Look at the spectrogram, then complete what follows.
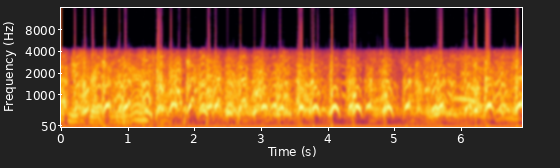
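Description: Many shelter dogs barking at once, a dense overlapping chorus of short barks and yips with no break.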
